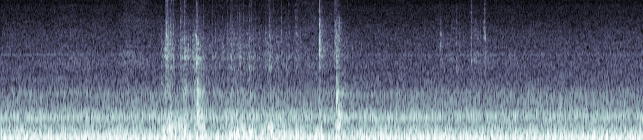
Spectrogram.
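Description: Steady low hum of a small motorized display turntable slowly spinning. A few faint clicks come about two seconds in and again a little after three seconds.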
